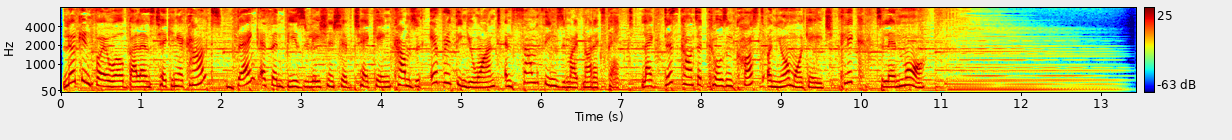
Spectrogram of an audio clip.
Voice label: English; Eastern Cape, South Africa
